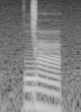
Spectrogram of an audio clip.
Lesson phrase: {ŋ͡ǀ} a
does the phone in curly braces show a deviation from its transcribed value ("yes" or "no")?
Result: no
